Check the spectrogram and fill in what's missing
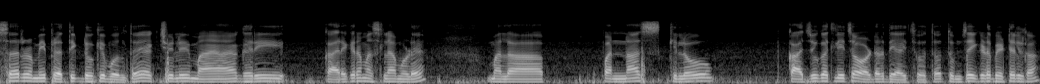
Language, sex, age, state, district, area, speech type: Marathi, male, 18-30, Maharashtra, Nagpur, urban, spontaneous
